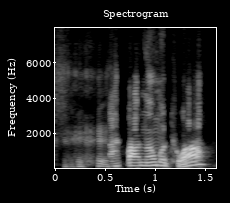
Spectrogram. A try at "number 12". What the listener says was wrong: You pronounced your R so you know you're wrong.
